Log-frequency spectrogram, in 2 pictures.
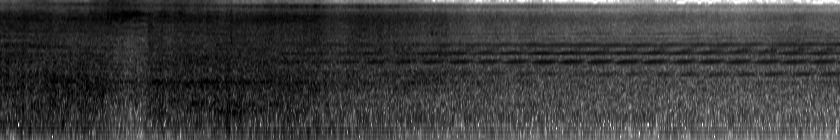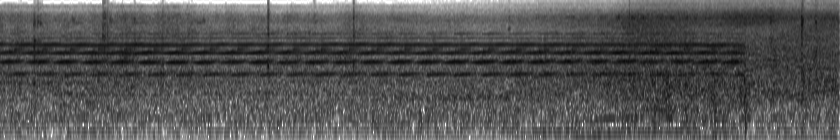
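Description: The tail of a Union Pacific freight train, a rear locomotive behind the last cars, running over the grade crossing with a low engine hum and wheel clatter that fades after about four seconds. A steady, rapidly pulsing ringing, typical of a crossing warning bell, carries on after the train and stops about a second before the end, as a pickup truck drives over the crossing.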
